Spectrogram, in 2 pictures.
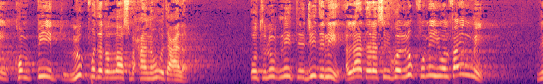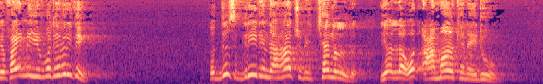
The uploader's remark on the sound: Jumuah Lecture at Masjid Al Hilal.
